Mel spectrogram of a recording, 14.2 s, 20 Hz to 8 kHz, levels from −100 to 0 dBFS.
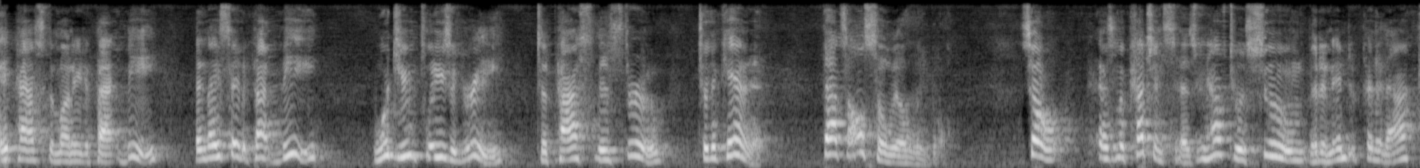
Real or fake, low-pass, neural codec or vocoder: fake; 7.2 kHz; codec, 44.1 kHz, 3.4 kbps, Pupu-Codec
